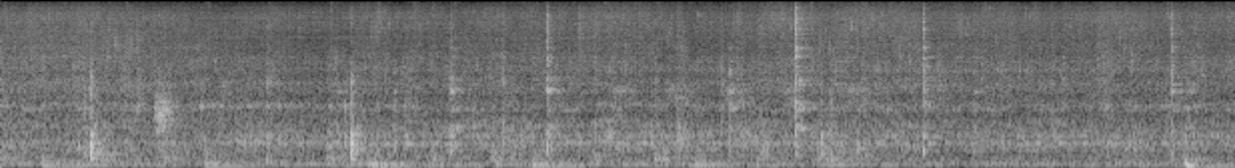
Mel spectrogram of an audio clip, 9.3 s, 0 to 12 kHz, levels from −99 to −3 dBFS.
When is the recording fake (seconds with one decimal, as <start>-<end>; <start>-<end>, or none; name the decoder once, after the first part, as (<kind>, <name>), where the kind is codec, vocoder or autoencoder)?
2.5-4.6 (vocoder, Vocos)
